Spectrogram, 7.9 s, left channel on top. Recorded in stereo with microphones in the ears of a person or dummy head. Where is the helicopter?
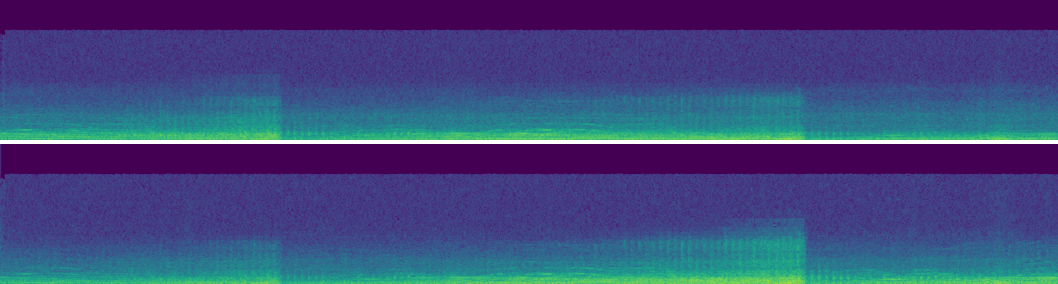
40° left (ahead or behind); by 8.0 s 60° right (ahead or behind).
